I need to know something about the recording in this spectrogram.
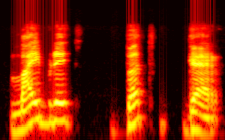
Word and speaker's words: Majbrit Bøttger: So I would like to welcome our honored guest and now excuse my pronunciation with the Danish word Majbrit Bøttger.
